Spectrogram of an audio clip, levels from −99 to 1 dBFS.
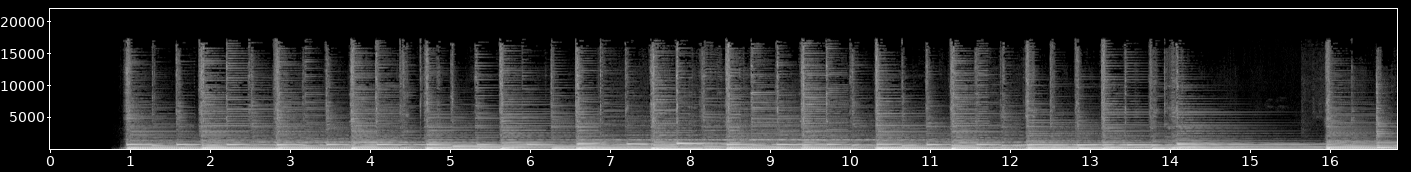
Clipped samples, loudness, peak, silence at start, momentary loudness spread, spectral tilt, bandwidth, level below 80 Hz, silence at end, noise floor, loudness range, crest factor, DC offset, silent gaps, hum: under 0.1%; -22 LUFS; -4 dBFS; 0.95 s; 8 LU; -7 dB/octave; 17.5 kHz; -48 dBFS; 0 s; under -90 dBFS; 2 LU; 18 dB; under 0.1%; none; none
